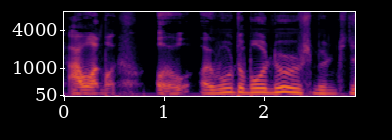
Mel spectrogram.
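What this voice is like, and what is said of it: Imitates another person's voice. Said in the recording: “This is my Andre the Giant impersonation. It's not very good. I need to be sounding more French.”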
